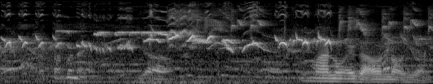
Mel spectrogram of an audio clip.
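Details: 'Tarantula' orange-headed thrush song, a lure to make other thrushes sing. Continuous twisting warble of slurred, up-and-down whistles and chirps, ending in quick stuttering repeated notes.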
